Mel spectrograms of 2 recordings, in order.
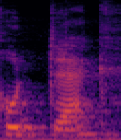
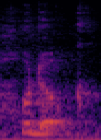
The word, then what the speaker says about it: hotteok: like this hok hodok why I say h sounds like the way it's spelled looks like it's says hodek but it's h hodok this one is piping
